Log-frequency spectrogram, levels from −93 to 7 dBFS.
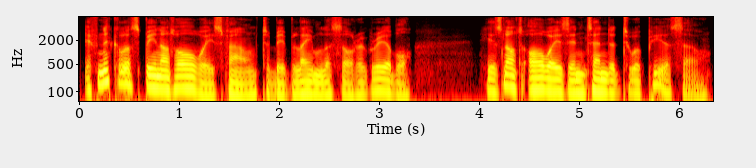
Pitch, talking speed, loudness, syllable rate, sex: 100 Hz, 180 wpm, -19 LUFS, 5.4 syllables/s, male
